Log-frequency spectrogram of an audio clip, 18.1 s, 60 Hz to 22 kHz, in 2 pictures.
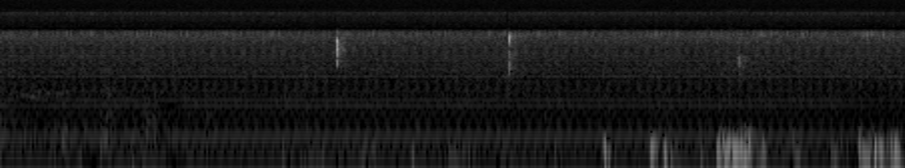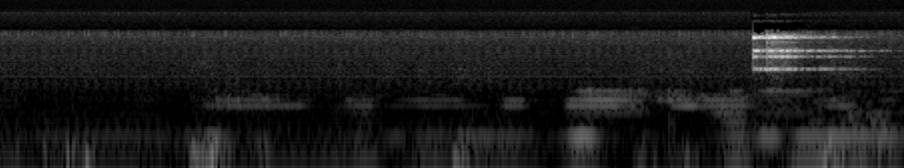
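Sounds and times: mains hum: 0.0s - 18.0s
faint clicks: 3.3s - 3.6s, 5.0s - 5.3s
muffled microphone handling thumps: 6.1s - 10.0s.

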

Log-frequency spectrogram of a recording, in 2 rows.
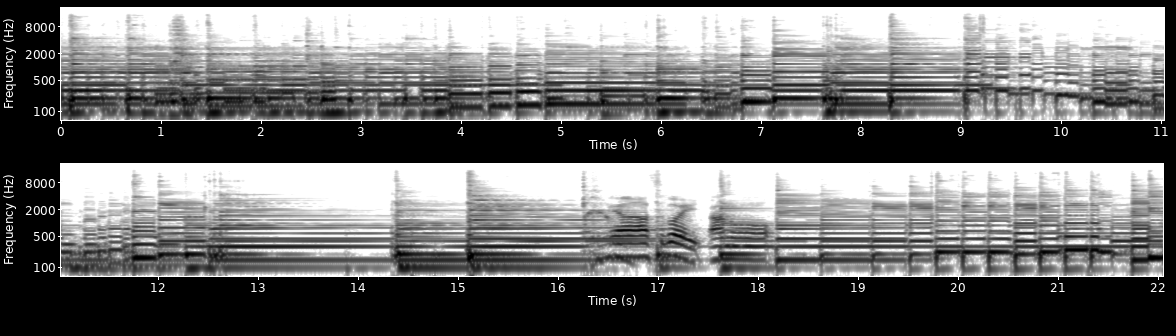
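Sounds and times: acoustic guitar playing solo: 0.0s - 22.0s.

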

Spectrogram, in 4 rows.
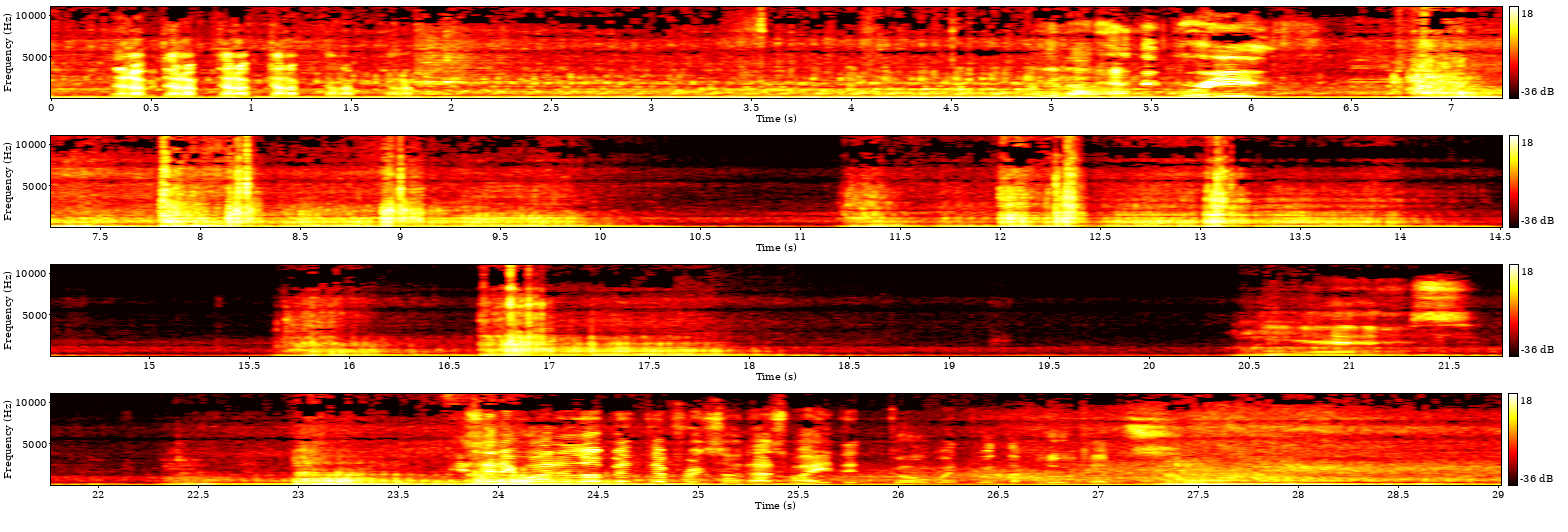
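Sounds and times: loud engine idle: 0.0s - 6.9s
engine revving in throttle blips: 0.0s - 14.6s, 15.5s - 18.4s, 20.3s - 29.0s.

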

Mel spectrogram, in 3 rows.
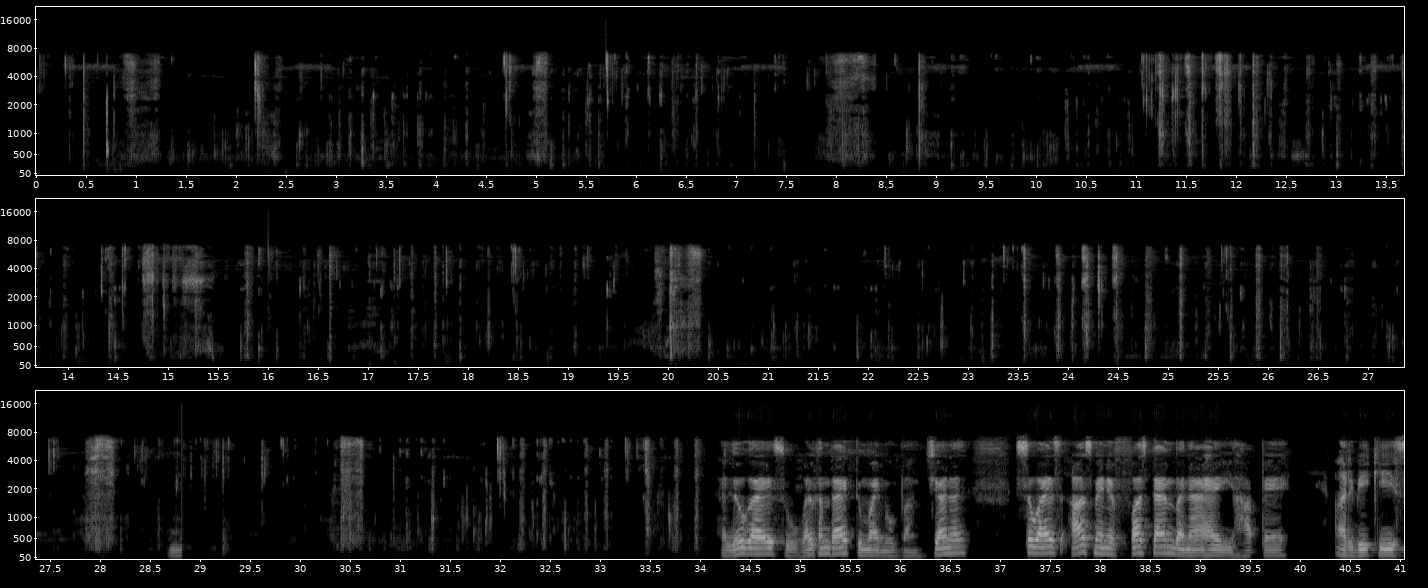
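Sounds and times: wet chewing and lip-smacking: 0.0s - 34.2s
crunchy bites: 10.1s - 19.2s, 22.0s - 26.9s, 27.5s - 34.1s.

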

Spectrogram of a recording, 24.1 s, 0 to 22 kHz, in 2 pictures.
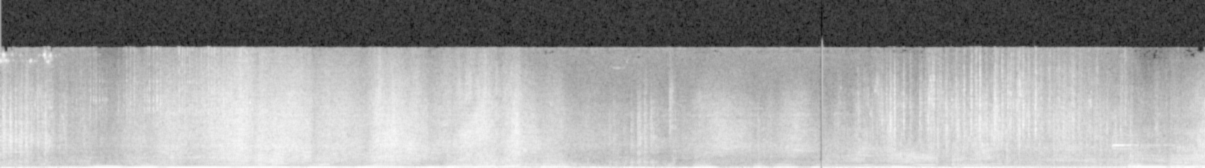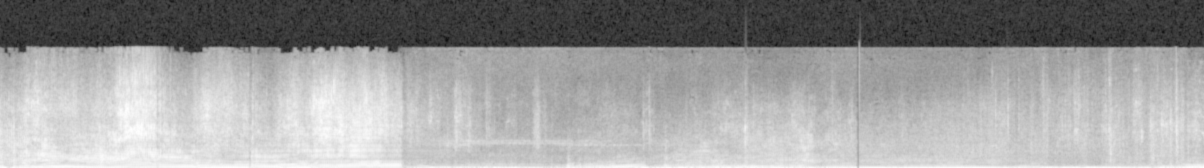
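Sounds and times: racing engine revving hard: 0.9s - 5.8s.

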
